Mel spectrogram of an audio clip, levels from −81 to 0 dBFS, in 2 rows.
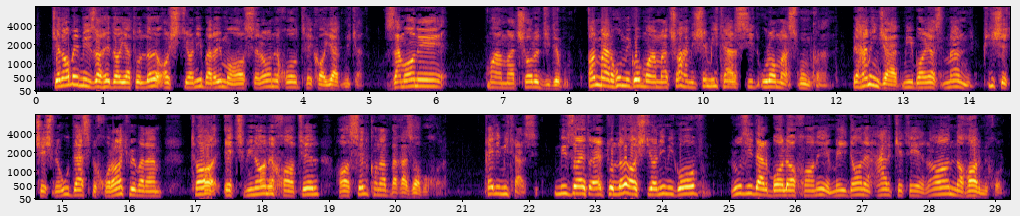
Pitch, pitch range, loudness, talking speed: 195 Hz, 175-225 Hz, -13 LUFS, 125 wpm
